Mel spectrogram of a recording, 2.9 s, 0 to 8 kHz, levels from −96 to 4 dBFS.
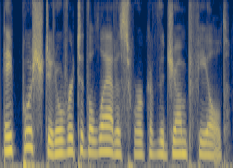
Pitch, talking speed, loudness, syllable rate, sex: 185 Hz, 225 wpm, -17 LUFS, 5.2 syllables/s, female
